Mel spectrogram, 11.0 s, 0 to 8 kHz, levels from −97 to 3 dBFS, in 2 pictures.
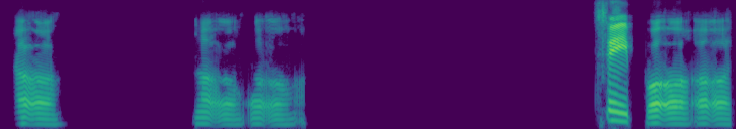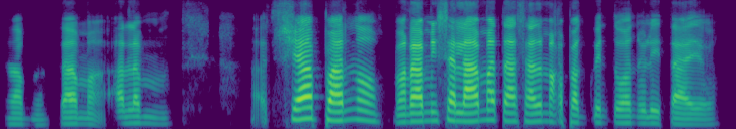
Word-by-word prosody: Oo. 125 -3 -7 1.1
Oo, 120 -3 -11 0.2
oo. 115 -3 -16 2.2
Safe, 205 -4 +7
oo, 130 -4 -2 0.2
oo, 125 -2 -8
tama, 125 -3 -12 0.2
tama 135 -2 -4 0.2
alam 145 -3 -8 0.6
at - - -18
siya 245 +1 +5
pa'no 210 -3 +1
maraming 190 +4 +3
salamat, 205 +2 +3
ah, 195 -1 +1
sana 185 +1 -1
makapagkwentuhan 155 -3 -7
ulit 145 -1 -10
tayo. 120 -2 -5
150 Hz, 105 wpm, -21 LUFS, 130-195 Hz, 2.2 s, Safe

